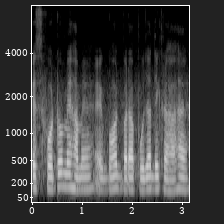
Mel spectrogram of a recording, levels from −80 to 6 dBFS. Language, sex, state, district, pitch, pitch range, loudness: Hindi, male, Arunachal Pradesh, Lower Dibang Valley, 140 Hz, 135-145 Hz, -17 LUFS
